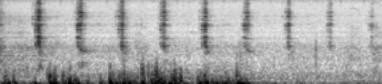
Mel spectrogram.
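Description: A clock ticks in a steady, quick rhythm, about nine crisp ticks over two seconds, with a low rumbling undertone beneath the clicks and no voices.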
